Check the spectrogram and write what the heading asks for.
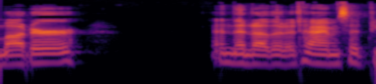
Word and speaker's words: Mütter: What I remember was he was born in America and went by Mütter and then traveled to Europe and learned that it's pronounced Mütter and changed it. The website on the Mütter Museum says to pronounce it Mütter. So I'll be pronouncing it Mütter.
